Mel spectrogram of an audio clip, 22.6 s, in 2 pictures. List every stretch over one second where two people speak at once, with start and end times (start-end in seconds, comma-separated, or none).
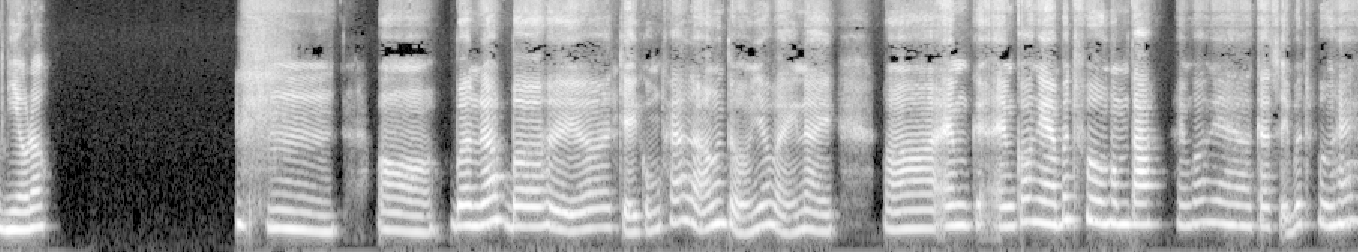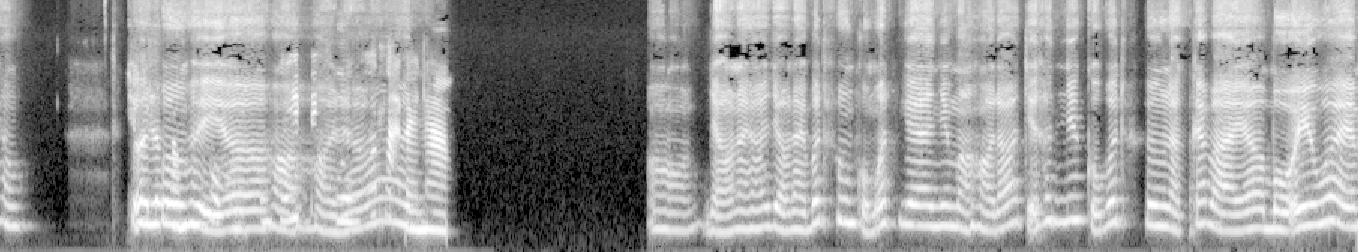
12.4-14.5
